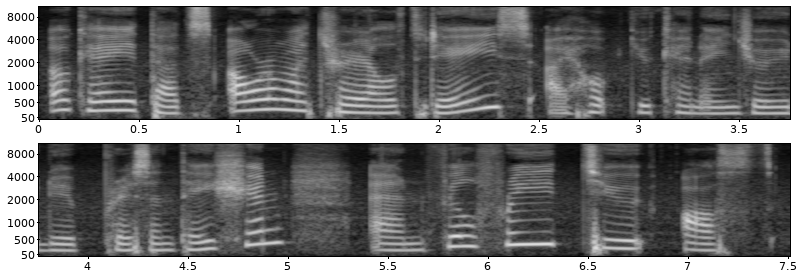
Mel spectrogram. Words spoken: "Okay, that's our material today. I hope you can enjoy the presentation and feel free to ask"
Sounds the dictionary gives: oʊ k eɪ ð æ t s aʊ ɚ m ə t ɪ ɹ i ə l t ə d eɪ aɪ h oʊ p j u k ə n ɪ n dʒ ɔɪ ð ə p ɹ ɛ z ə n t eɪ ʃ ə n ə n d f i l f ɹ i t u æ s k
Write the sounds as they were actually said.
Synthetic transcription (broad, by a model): oʊ k eɪ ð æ t s aʊ ɚ m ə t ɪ ɹ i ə l t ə d eɪ aɪ h oʊ p j u k ə n ɪ n dʒ ɔɪ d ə p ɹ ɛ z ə n t eɪ ʃ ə n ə n f i l f ɹ i t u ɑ s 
